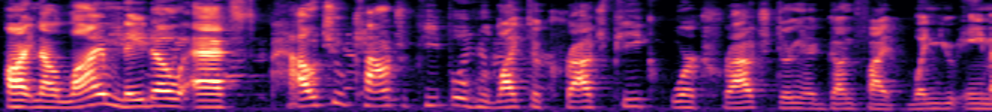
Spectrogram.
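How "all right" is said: normal talking voice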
